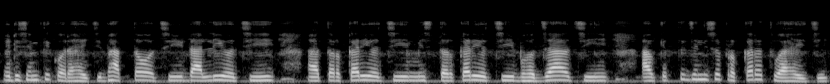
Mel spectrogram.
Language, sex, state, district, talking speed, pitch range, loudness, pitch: Odia, female, Odisha, Sambalpur, 150 wpm, 170-195 Hz, -17 LUFS, 180 Hz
